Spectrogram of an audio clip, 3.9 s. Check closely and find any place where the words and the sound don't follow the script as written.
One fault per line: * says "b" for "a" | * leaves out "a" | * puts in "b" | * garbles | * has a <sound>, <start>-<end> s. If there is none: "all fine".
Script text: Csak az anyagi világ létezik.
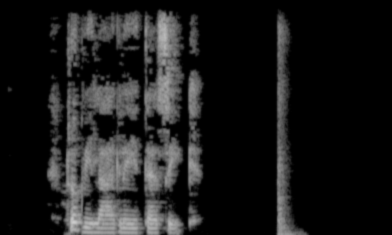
* leaves out "az anyagi"
* has a thud, 2.8-3.1 s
